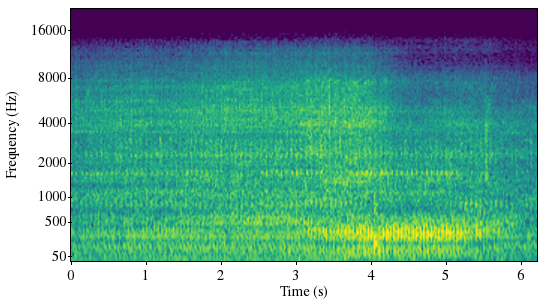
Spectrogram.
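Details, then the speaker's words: 2016 Ford Edge 2.0L EcoBoost four-cylinder with 6F35 transmission, warmed-up idle, recorded under the hood: faint low steady rattle under the engine hum, first mistaken for an exhaust leak or rod knock; cracked flexplate. "So now that it's warmed up a little bit, you can hear the noise a little bit more. Under the hood, you just hear a low rattle."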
